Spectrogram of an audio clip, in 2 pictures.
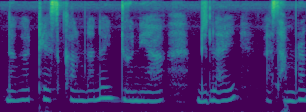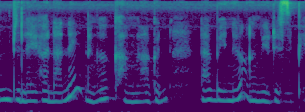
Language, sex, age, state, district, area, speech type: Bodo, male, 30-45, Assam, Chirang, rural, spontaneous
